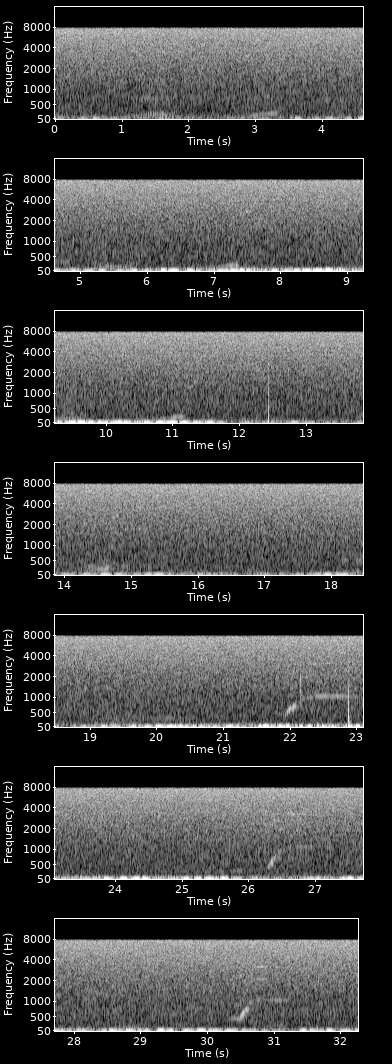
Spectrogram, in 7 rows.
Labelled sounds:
22.2	22.9	humpback whale, 0.90 to 1.2 kHz
30.7	31.2	humpback whale, 0.99 to 3.2 kHz

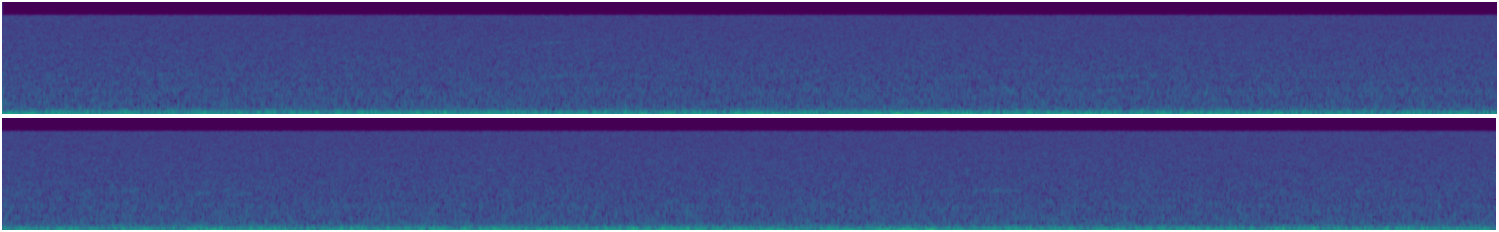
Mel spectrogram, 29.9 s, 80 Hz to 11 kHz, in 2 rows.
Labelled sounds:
5.4	5.7	killer whale, northern resident, 3.6 to 3.8 kHz

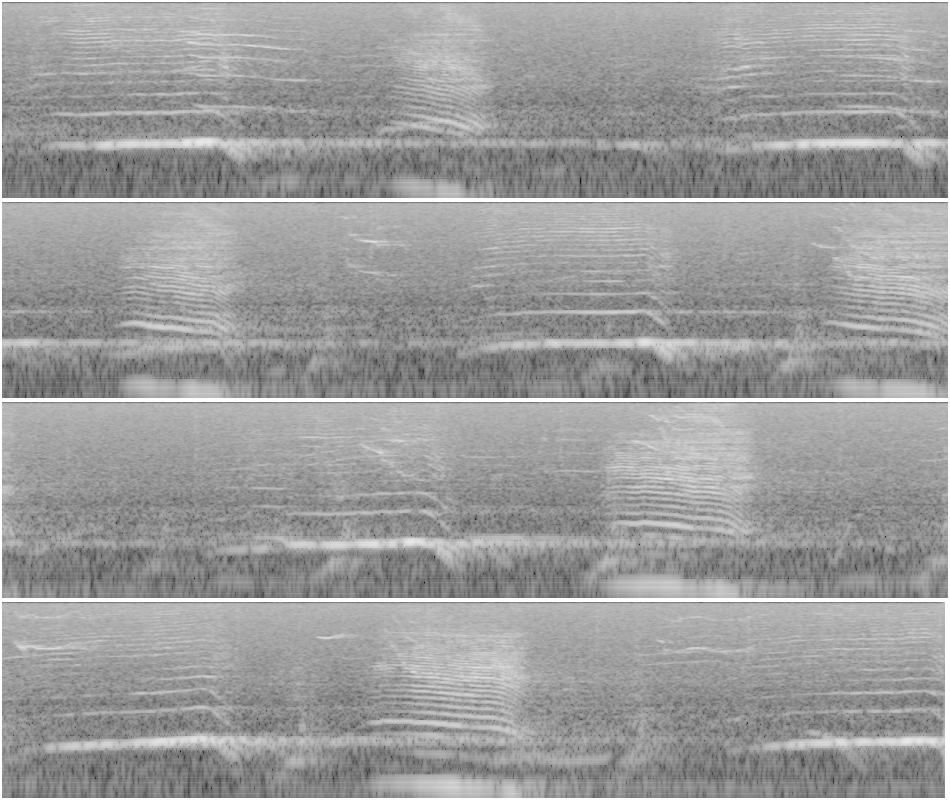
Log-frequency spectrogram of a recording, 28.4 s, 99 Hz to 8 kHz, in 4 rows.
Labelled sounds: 0.2	3.8	humpback whale, 0.96 to 7.6 kHz
5.2	7.1	humpback whale, 0.80 to 6.2 kHz
8.1	8.6	humpback whale, 0.90 to 2.0 kHz
9.7	10.1	humpback whale, 1.5 to 3.5 kHz
10.6	12.1	humpback whale, 0.80 to 6.9 kHz
13.2	14.3	humpback whale, 0.83 to 3.3 kHz
16.1	17.9	humpback whale, 0.80 to 4.4 kHz
18.2	19.7	humpback whale, 0.86 to 3.4 kHz
20.4	22.9	humpback whale, 0.96 to 7.5 kHz
23.6	25.1	humpback whale, 0.86 to 4.1 kHz
26.1	28.3	humpback whale, 0.96 to 5.8 kHz

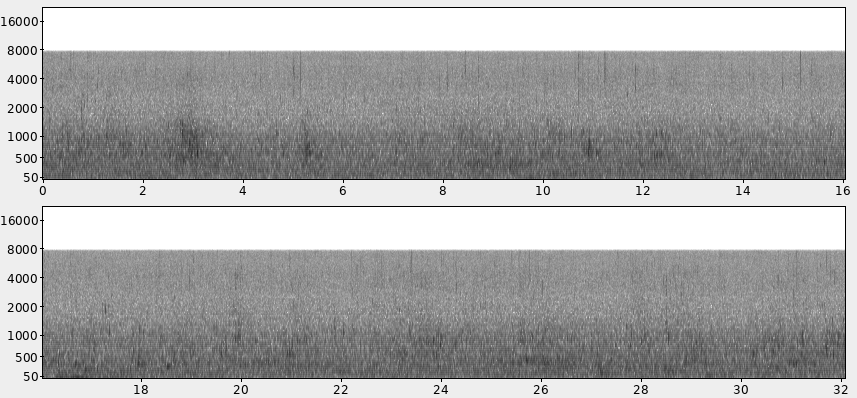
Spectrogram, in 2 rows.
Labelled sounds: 2.7	3.0	water noise, 0.78 to 1.4 kHz

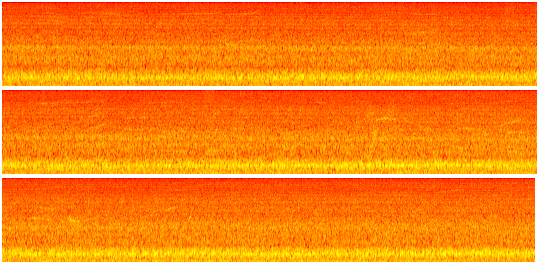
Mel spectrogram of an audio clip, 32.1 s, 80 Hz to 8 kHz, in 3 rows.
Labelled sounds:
17.9	18.6	killer whale, 1.7 to 4.3 kHz

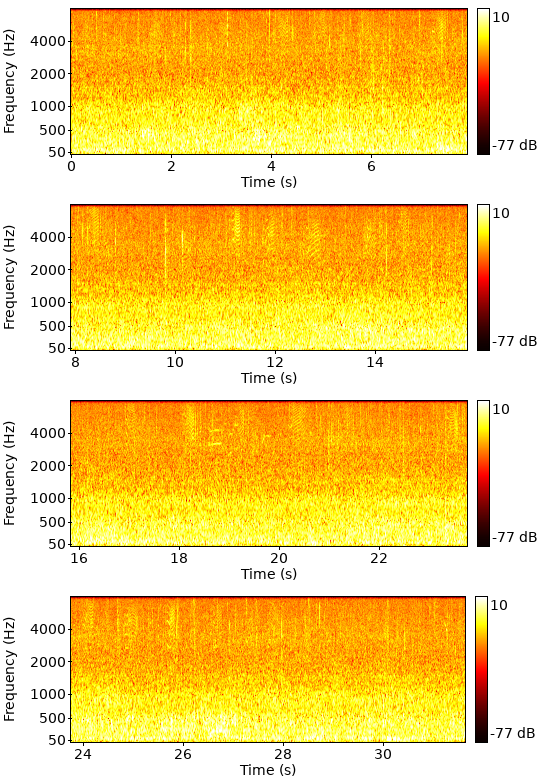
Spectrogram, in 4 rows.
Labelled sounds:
11.1	11.3	Pacific white-sided dolphin, 5.6 to 6.0 kHz
18.6	18.9	Pacific white-sided dolphin, 3.1 to 4.4 kHz

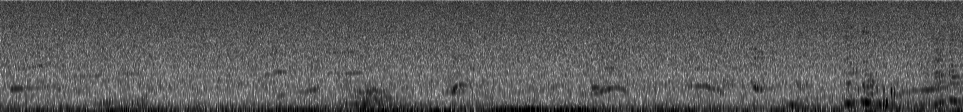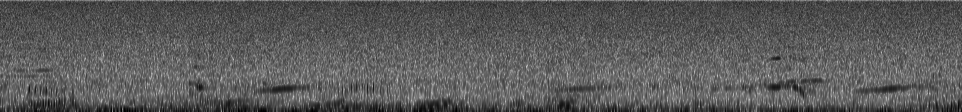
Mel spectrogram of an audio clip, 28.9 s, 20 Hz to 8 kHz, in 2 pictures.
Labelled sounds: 25.9	26.2	humpback whale, 1.5 to 1.8 kHz

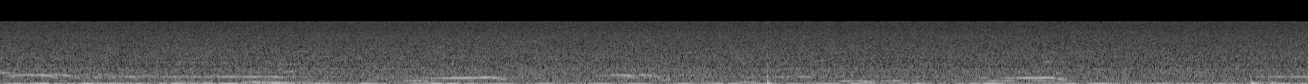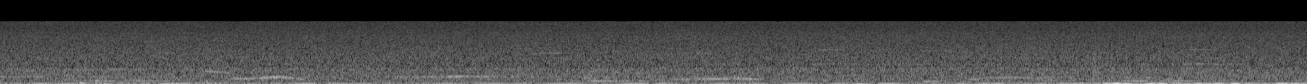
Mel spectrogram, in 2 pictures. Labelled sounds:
18.4	18.7	humpback whale, 1.5 to 1.7 kHz
24.9	25.1	humpback whale, 1.7 to 2.0 kHz

